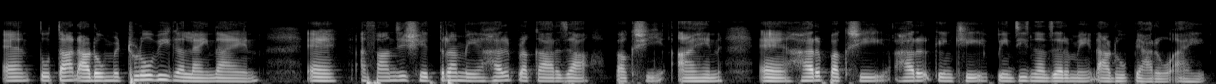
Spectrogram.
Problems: none marked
